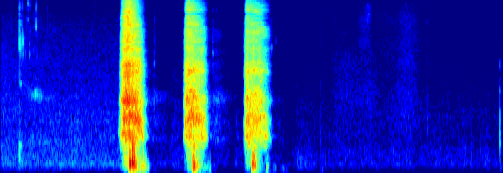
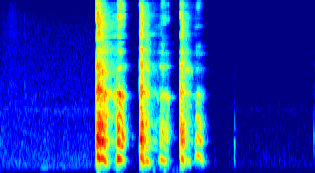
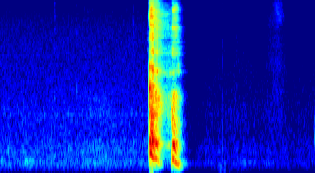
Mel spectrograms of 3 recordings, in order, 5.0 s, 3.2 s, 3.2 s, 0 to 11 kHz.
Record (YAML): exhalation_length: 5.0 s
exhalation_amplitude: 30778
exhalation_signal_mean_std_ratio: 0.23
three_cough_length: 3.2 s
three_cough_amplitude: 32454
three_cough_signal_mean_std_ratio: 0.25
cough_length: 3.2 s
cough_amplitude: 32383
cough_signal_mean_std_ratio: 0.17
survey_phase: beta (2021-08-13 to 2022-03-07)
age: 18-44
gender: Female
wearing_mask: 'No'
symptom_none: true
smoker_status: Never smoked
respiratory_condition_asthma: false
respiratory_condition_other: false
recruitment_source: Test and Trace
submission_delay: 0 days
covid_test_result: Positive
covid_test_method: LFT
